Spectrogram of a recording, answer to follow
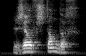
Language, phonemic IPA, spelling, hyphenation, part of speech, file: Dutch, /ˌzɛlfˈstɑn.dəx/, zelfstandig, zelf‧stan‧dig, adjective, Nl-zelfstandig.ogg
- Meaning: 1. independent, autonomous, sovereign 2. self-employed 3. self-reliant, self-supporting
